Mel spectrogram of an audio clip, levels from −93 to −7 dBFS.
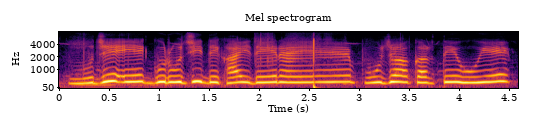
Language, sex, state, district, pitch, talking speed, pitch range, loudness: Hindi, male, Madhya Pradesh, Bhopal, 320 Hz, 130 wpm, 300-330 Hz, -12 LUFS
